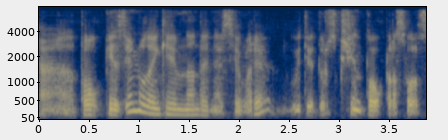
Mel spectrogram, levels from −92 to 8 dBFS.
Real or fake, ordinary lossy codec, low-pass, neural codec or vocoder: fake; none; 7.2 kHz; vocoder, 22.05 kHz, 80 mel bands, HiFi-GAN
